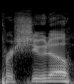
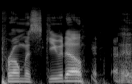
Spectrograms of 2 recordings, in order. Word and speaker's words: prosciutto: But you're also talking to the guy that thought until like the age of 30, I thought prosciutto was pronounced promiscuito.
